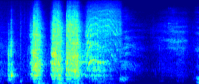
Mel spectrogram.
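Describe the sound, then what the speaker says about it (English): Power drill boring pilot holes into wood for door hinges, several short loud whirring bursts with pauses, then a longer grinding run that fades to quiet. "I'll put pilot holes."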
